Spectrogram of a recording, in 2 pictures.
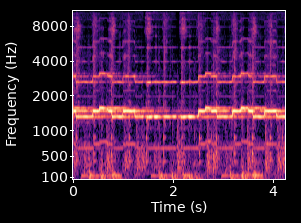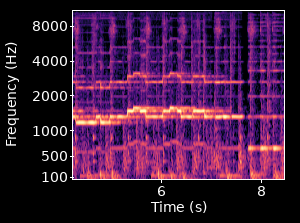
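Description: Instrumental passage of Telangana folk music: a keyboard plays a short melody that steps up and down, repeated about every two seconds, over a steady beat from a dholak and a jingled frame drum. The music dips briefly near the end before a new phrase begins.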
